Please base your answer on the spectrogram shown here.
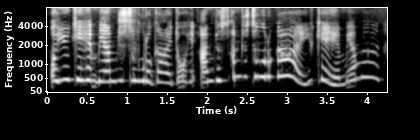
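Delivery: high-pitched mock pleading voice; little-guy act. Quoting the little guy in videos, high mock pleading. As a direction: whimper it like a helpless little guy, hammed up. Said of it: "you've seen the videos where you're like".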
